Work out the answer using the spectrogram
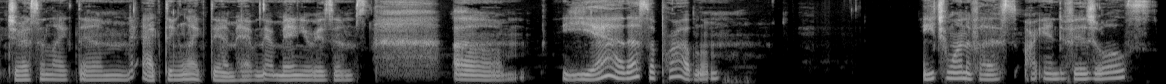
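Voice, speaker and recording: A woman hosting a motivational podcast, sounding stuffy from a cold, speaking slowly and earnestly to encourage her listeners. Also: lowish voice, gravelly, mellow, breathy edge, dry recording. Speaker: podcast host.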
